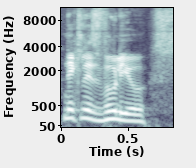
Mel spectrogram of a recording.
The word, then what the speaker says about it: Nicolas Vullioud: Nicolas V, because I couldn't pronounce his name. Nicolas Vullioud.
